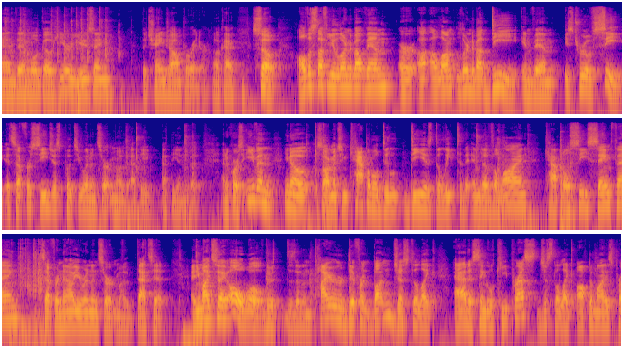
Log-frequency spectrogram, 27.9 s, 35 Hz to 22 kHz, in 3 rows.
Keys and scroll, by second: 0.0-1.4 typing, 10.9 typing, 11.8 Escape, 13.7 shift+d, 16.3 Escape, 16.4-19.2 typing, 21.3 Escape.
